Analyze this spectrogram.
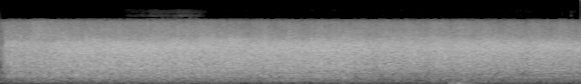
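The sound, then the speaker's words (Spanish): Sustained, dense ovation from the Grupo Popular in the Madrid regional parliament at the close of the state of the region debate, a steady roar of many hands clapping at once with no break and no voices, holding loud from start to finish. “Con esta ovación del Grupo Popular ponemos el punto final al debate del estado de la región, por lo menos en su parte argumentativa, porque todavía habrá que hacer votaciones a última hora de la tarde.”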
